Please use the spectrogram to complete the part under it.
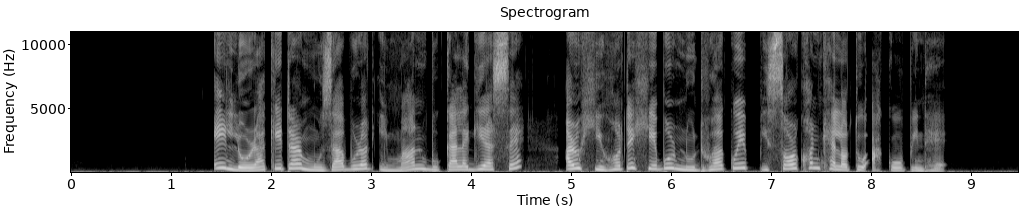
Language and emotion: Assamese, disgusted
